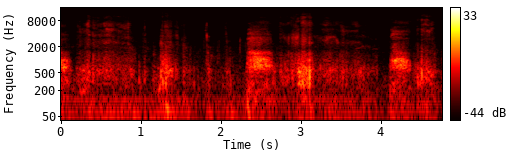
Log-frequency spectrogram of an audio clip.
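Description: Close-up eating sounds of a person taking pieces of fish from a hot soup with chopsticks: slurping, biting and chewing in several short bursts.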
